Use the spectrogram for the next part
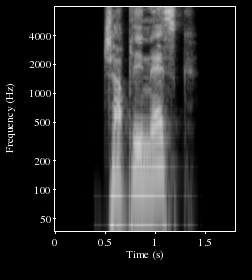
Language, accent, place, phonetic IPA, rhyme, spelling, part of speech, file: German, Germany, Berlin, [t͡ʃapliˈnɛsk], -ɛsk, chaplinesk, adjective, De-chaplinesk.ogg
- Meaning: Chaplinesque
